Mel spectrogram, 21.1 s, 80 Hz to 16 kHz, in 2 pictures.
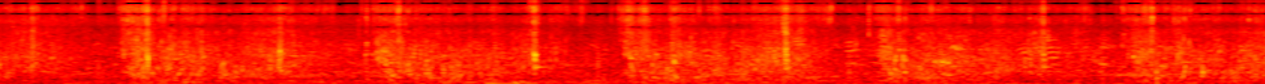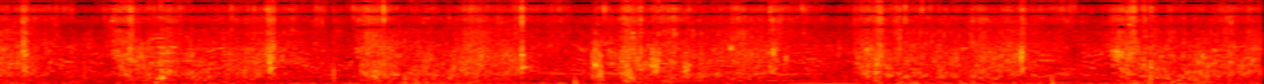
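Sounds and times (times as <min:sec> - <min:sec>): low wind rumble on microphone: 0:00.0 - 0:21.0
paddle splashing through water: 0:00.0 - 0:21.0.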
